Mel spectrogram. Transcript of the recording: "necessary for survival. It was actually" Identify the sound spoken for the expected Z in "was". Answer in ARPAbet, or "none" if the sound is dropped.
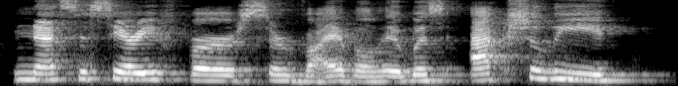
Z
